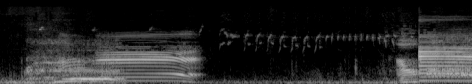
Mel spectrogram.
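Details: Cow in a field calling to a grazing companion: a rich, deep moo lasting nearly two seconds with a falling end, followed by a rapid twittering bird trill, then the next moo starts.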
